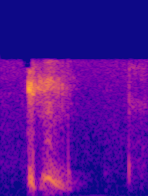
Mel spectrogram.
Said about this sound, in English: Bless you. Bless you.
